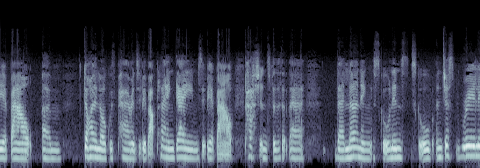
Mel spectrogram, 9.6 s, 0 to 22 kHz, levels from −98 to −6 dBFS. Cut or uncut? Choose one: cut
